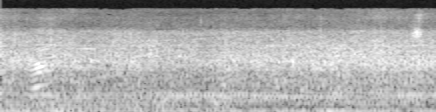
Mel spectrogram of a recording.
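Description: A boat's engine running with a steady low drone.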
